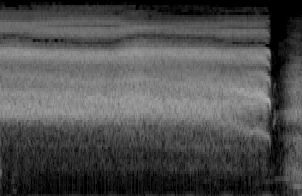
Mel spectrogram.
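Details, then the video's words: A cranky baby barn owl (Tyto alba) in rehabilitation, being moved to a larger enclosure before release, gives a long, harsh, breathy hiss held nearly three seconds, then cut off abruptly. "Cranky Barn Owl"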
